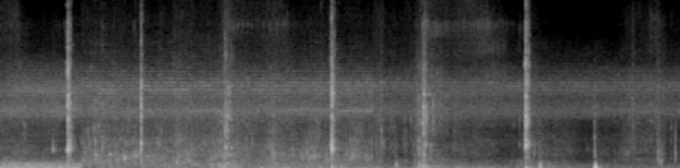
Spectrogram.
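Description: A fish splashes and thrashes at the water's surface close by.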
